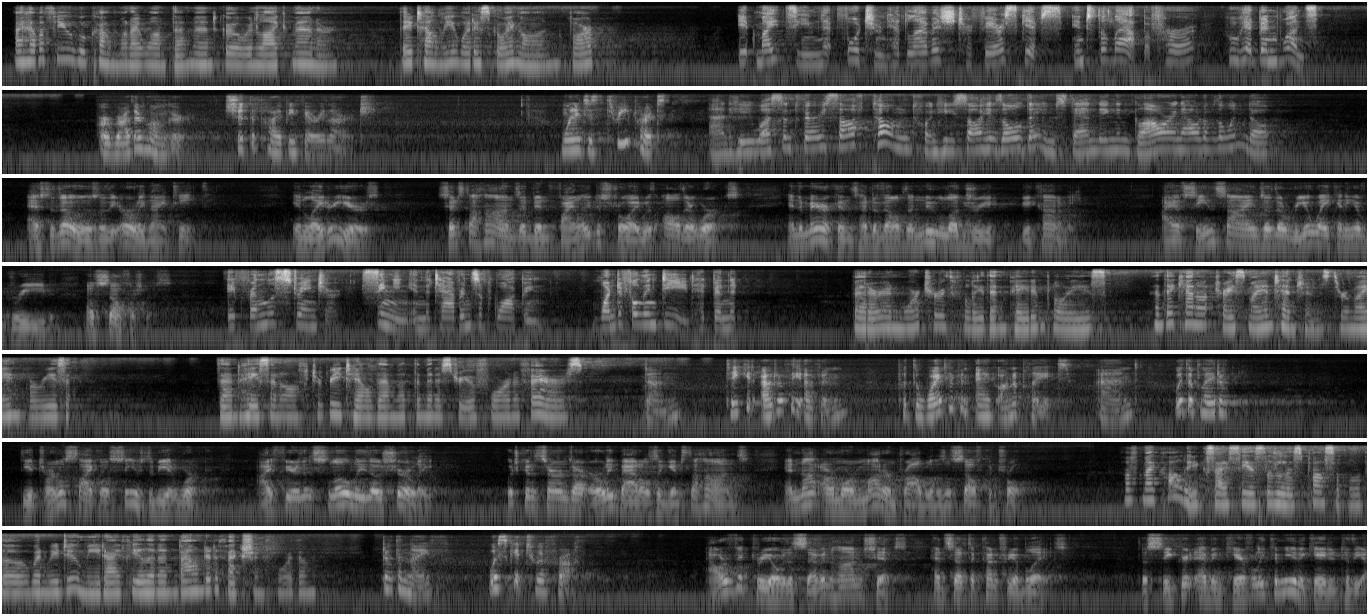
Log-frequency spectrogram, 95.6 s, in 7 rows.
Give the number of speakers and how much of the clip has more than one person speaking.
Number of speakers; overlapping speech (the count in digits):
5, no overlap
